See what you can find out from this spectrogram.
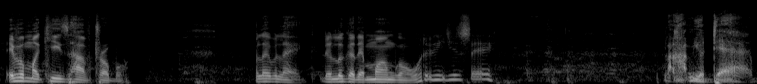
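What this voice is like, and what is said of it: Thick foreign accent. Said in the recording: “Whenever I'm tired, as you know, my accent is extra thick. Okay? Like it really is.”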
